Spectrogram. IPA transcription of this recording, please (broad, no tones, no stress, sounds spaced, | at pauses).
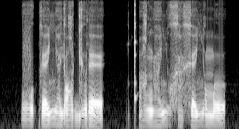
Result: v o k ɛ ʎ a̤ j ɔ ʁ ɡʲ o ɾ ɛ | qʼ a̤ ʁ ŋ a̤ ʎ o̤ x a̤ x ɛ ʎ ɔ m ɤ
